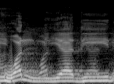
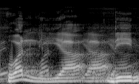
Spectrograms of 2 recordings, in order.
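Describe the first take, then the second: Both takes have the same delivery.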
